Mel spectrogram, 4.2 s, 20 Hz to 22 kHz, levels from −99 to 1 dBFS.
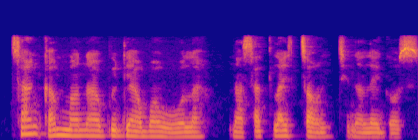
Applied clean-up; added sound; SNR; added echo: none; none; none; none.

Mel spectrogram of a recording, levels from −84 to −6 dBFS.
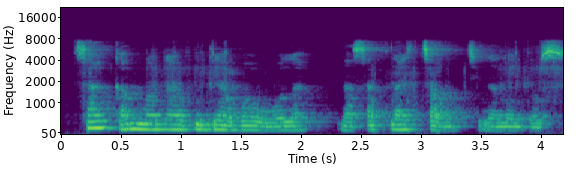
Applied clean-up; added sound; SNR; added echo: neural separator model SepFormer DNS4.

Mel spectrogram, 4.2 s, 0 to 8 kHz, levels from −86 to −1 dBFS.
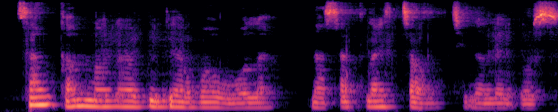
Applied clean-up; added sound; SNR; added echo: neural mask model DeepFilterNet 3.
